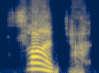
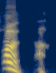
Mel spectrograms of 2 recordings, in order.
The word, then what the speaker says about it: sláinte: Do you know how to say the Irish cheers? You've seen it? Sláinte. That's how they say it. Sláinte.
